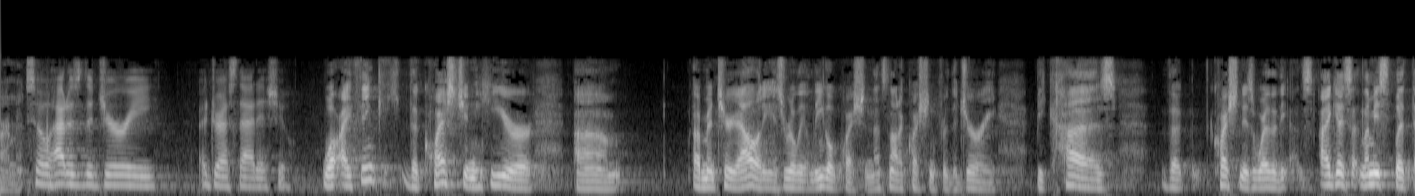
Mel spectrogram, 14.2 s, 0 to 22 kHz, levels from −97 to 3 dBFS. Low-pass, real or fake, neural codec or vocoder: 7.2 kHz; real; none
